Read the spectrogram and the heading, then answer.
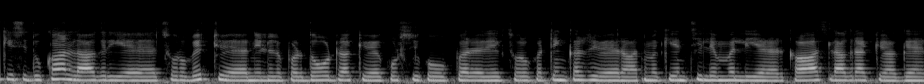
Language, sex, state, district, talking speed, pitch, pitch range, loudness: Marwari, female, Rajasthan, Nagaur, 235 wpm, 190 Hz, 180-200 Hz, -25 LUFS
